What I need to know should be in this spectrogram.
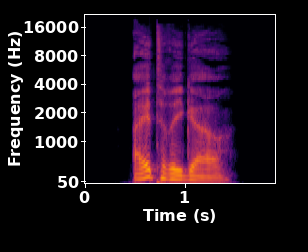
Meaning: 1. comparative degree of eiterig 2. inflection of eiterig: strong/mixed nominative masculine singular 3. inflection of eiterig: strong genitive/dative feminine singular
- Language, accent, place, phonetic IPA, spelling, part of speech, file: German, Germany, Berlin, [ˈaɪ̯təʁɪɡɐ], eiteriger, adjective, De-eiteriger.ogg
